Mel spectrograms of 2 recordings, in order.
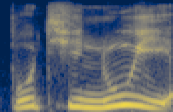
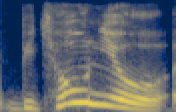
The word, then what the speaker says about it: Bitonio: ich glaube Butinui ausgesprochen. Mhm. Äh, oder nee, Bot Botanui hat er ihn ausgesprochen, genau, und dann sagte er, äh, äh, no correction, äh, äh, äh, äh Batoni, äh, Bitonio. Und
